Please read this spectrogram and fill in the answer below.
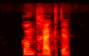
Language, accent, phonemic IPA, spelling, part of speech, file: French, France, /kɔ̃.tʁakt/, contracte, verb, LL-Q150 (fra)-contracte.wav
- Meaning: inflection of contracter: 1. first/third-person singular present indicative/subjunctive 2. second-person singular imperative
